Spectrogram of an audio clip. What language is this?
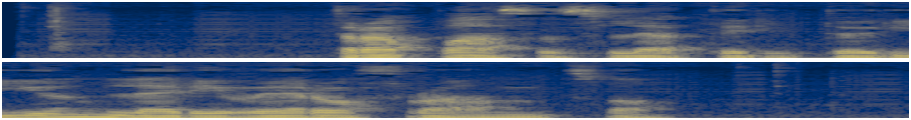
Esperanto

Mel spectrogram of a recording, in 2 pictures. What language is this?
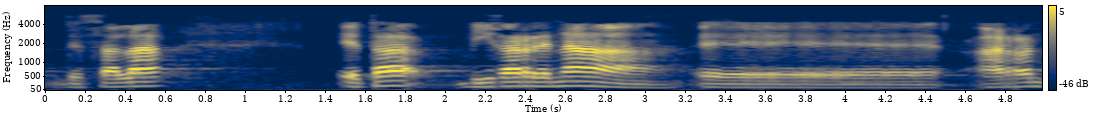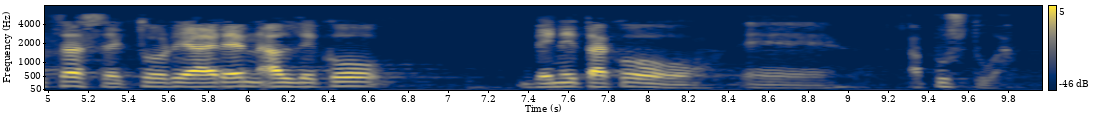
Basque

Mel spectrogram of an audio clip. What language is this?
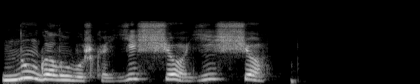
Russian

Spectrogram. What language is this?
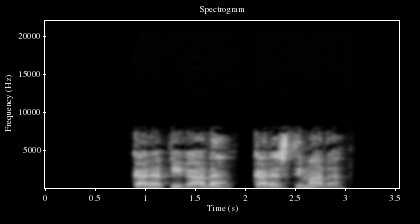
Catalan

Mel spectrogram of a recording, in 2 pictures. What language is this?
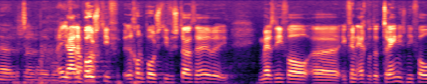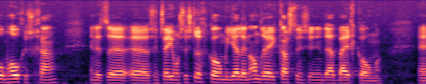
Dutch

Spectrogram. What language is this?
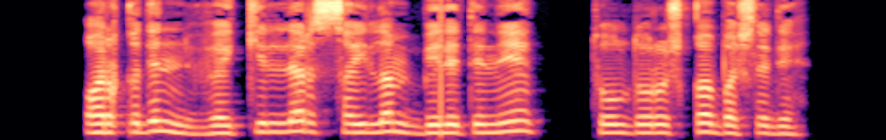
Uyghur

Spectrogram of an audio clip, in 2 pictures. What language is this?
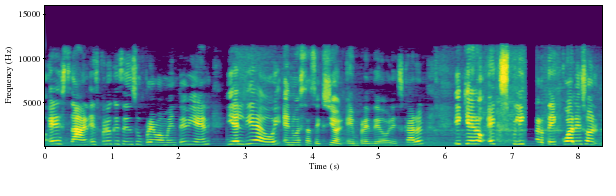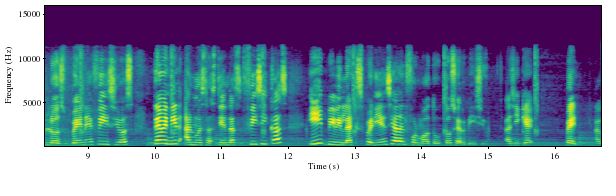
Spanish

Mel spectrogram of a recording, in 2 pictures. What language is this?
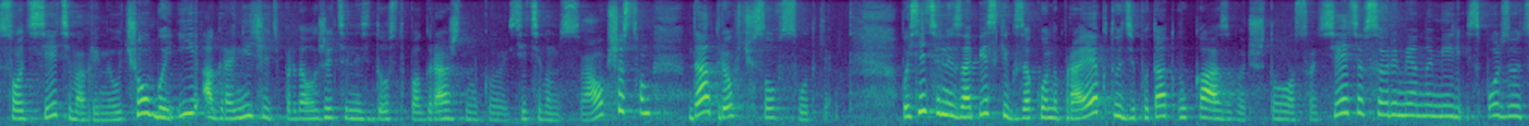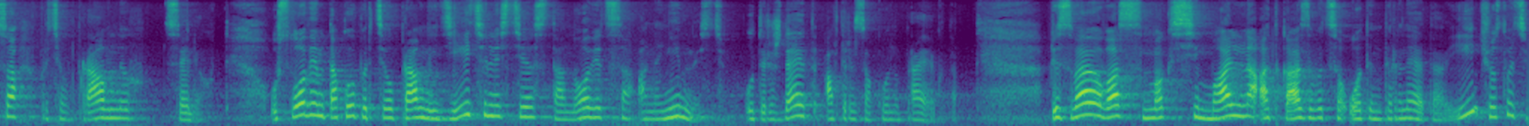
Russian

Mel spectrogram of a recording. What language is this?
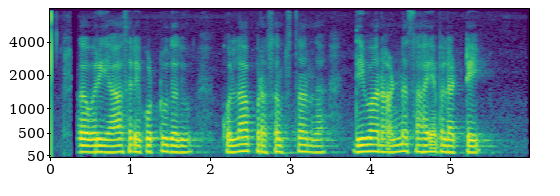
Kannada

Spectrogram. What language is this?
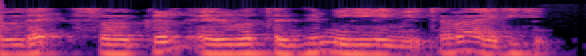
Malayalam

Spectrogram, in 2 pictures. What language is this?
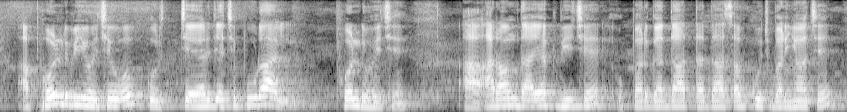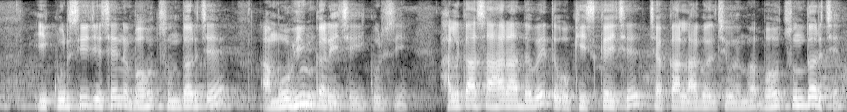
Maithili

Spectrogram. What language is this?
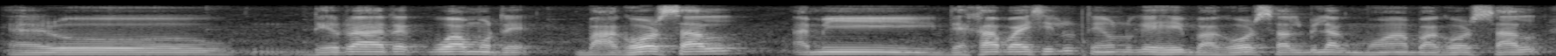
Assamese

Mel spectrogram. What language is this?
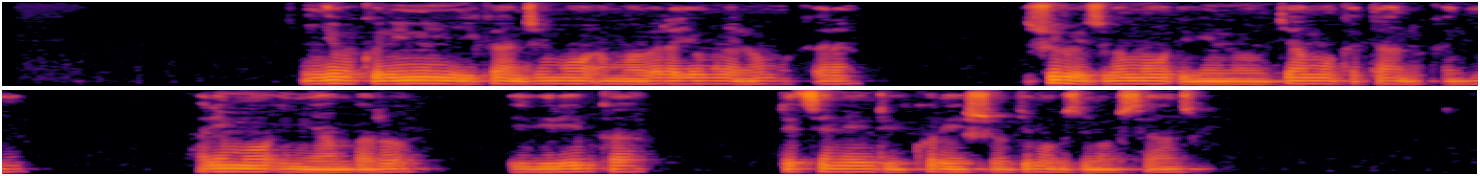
Kinyarwanda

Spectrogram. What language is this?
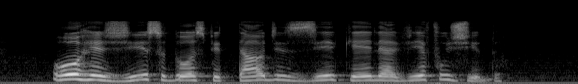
Portuguese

